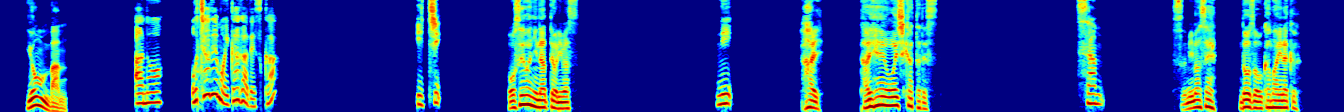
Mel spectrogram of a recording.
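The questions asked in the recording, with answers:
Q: あの、お茶でもいかがですか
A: 3: すみません。どうぞお構いなく。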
